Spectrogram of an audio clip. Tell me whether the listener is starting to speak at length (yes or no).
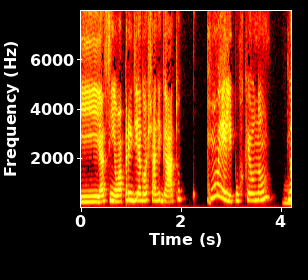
no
